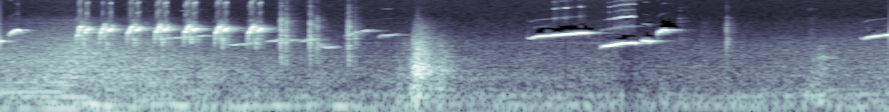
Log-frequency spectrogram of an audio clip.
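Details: White-rumped shama song meant to provoke other birds into singing: a fast run of about eight sharp repeated notes, then clear whistled slurs rising and falling, with pauses between phrases.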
